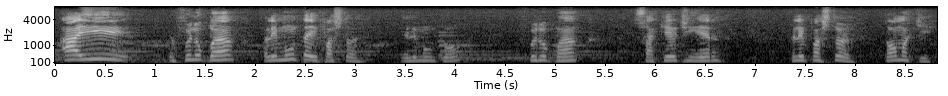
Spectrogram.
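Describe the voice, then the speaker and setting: Man, pastor, Brazilian Portuguese accent, sermon, very high voice, dull lo-fi recording. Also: normal speed, pauses often, pushed and bright, soft background music. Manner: storytelling with acted dialogue, calls the congregation "queridos". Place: church service.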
